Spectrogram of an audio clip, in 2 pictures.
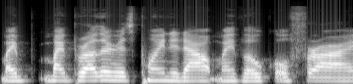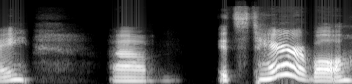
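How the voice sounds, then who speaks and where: In an American accent, a woman speaks at a fairly slow pace. Her pitch is fairly low, and her tone is bright and sharp. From US West Coast. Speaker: retired criminal profiler, podcaster. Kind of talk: live podcast interview. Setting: live stream with chat. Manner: disfluent, uses fillers.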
